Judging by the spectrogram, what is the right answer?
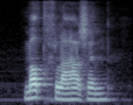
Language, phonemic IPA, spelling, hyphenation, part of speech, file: Dutch, /ˈmɑtˌxlaː.zə(n)/, matglazen, mat‧gla‧zen, adjective, Nl-matglazen.ogg
- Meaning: made of matt (matte) glass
